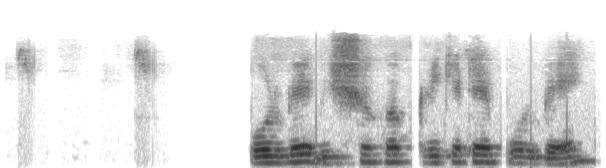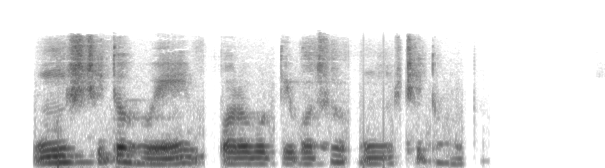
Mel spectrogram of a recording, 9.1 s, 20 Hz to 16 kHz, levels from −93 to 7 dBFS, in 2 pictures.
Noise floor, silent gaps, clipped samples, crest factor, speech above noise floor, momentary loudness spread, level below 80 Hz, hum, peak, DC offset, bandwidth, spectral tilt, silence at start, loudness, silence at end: -73 dBFS; 1.34-1.86 s, 4.53-4.79 s; under 0.1%; 20 dB; 51 dB; 15 LU; -60 dBFS; none; -4 dBFS; under 0.1%; 7.8 kHz; -5.5 dB/octave; 0.15 s; -22 LUFS; 1.05 s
